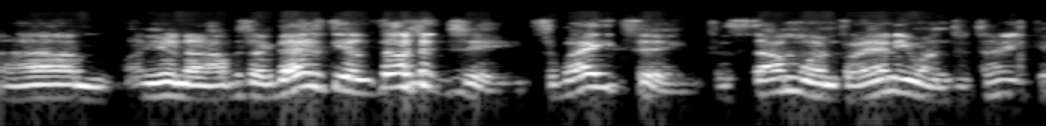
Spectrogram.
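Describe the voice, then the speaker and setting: In an Israeli accent, a man with a high pitch makes very wide pitch swings, captured with a dry, close sound with no echo. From Israel (kibbutz). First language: Hebrew. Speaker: anthology editor and author. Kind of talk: panel discussion. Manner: hesitant, many fillers.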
